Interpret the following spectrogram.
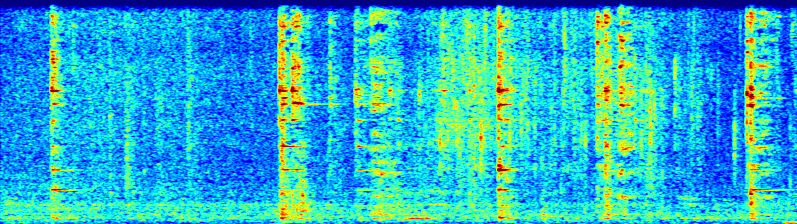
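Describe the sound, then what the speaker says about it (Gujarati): Poha (flattened rice) frying in hot oil for a Diwali chevdo snack, a continuous close sizzle broken by bursts of crackling and metal spoon scrapes against the pan, no voices. "પૌવાને આપણે તળી લઈશું"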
